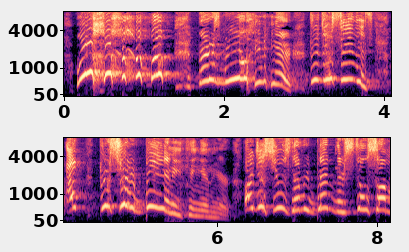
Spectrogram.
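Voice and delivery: a woman overjoyed at the flour jar; excited Baptist. Acted. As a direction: squeal with joyful disbelief. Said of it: "excited Baptist".

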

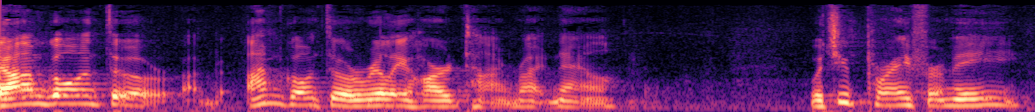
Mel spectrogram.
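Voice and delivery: quiet, pitiful asking for prayer; soft plea. Retold or imitated. A struggling person asks a friend for prayer, softly. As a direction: murmur it like someone always needing help.

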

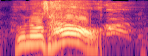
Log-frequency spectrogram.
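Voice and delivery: loud, high, slow laughing question; laughing aside. Real, not acted.

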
